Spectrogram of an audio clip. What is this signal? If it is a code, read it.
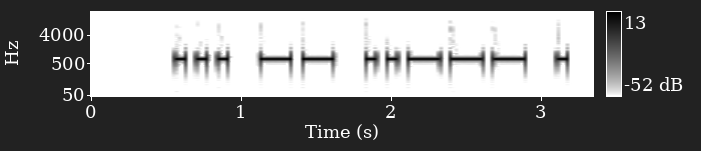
Morse code, heard as a keyed tone, about 17 wpm, 700 Hz. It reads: SM2E
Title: DXCC-100 Call Signs - 4 Characters - Repeated 2x - 17wpm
